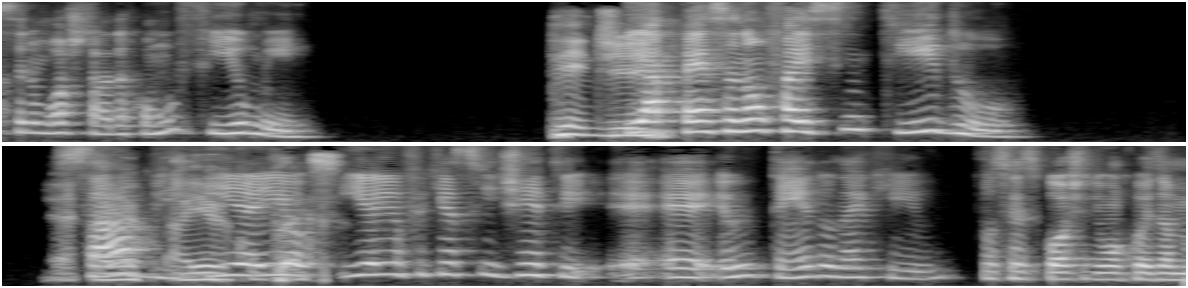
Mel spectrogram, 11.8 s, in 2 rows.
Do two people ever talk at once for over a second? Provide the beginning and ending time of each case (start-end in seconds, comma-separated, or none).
6.2-7.7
